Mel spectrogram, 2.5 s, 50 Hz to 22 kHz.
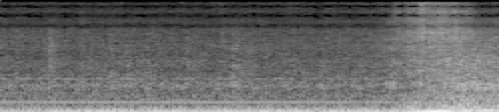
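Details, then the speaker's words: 1988 Jeep Wrangler YJ, carbureted, after electric fuel pump conversion, still cold: quick throttle blip picks up cleanly, revs rising without stumble over a steady idle; previously hesitated badly before warm-up, blamed on the carb. "So before, when you did this, before it was even warmed up, it would hesitate real bad. But we figured, that was a carb. But it just fires right off now."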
